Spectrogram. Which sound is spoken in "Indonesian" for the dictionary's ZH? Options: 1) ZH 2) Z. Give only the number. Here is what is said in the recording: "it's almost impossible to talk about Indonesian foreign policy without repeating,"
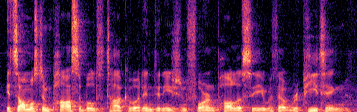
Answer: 1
